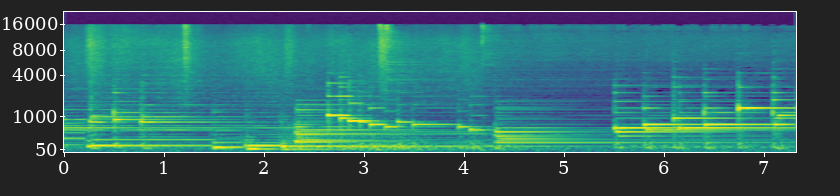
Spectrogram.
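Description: Background piano music: slow, gentle chords and single notes, each struck and left to ring and fade.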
